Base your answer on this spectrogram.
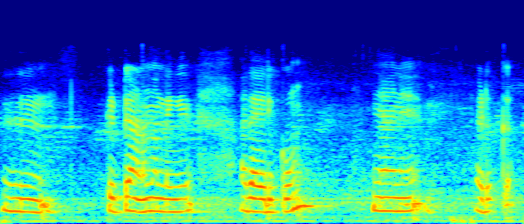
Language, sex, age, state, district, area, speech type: Malayalam, female, 18-30, Kerala, Malappuram, rural, spontaneous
